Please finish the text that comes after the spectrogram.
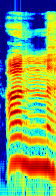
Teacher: Anharu, ro-nya harus tebal. Ini namanya mad arid lis sukun ya, dipanjangkan 6 harokat ya.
